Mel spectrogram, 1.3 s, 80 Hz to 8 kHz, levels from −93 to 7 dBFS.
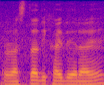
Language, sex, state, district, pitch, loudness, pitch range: Hindi, male, Uttar Pradesh, Budaun, 115 Hz, -21 LUFS, 110-120 Hz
